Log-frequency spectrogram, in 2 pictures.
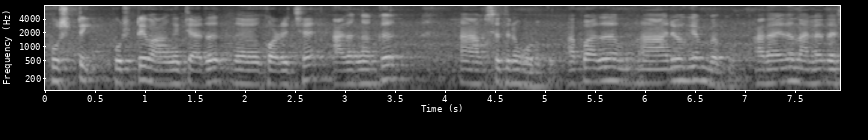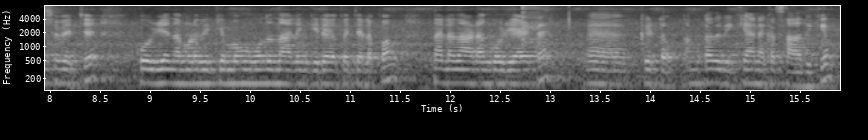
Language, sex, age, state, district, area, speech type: Malayalam, female, 45-60, Kerala, Kottayam, rural, spontaneous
